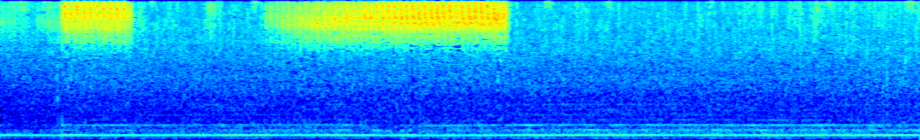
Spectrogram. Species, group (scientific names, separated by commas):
Chorthippus biguttulus, Orthoptera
